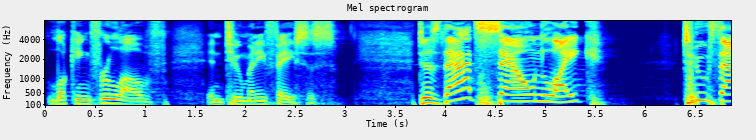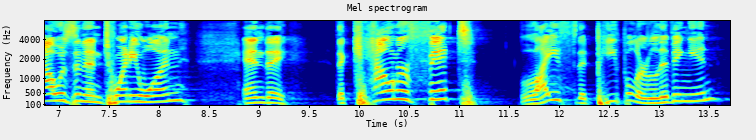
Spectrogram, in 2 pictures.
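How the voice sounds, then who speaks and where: A man preaching from the pulpit, taking his time over every phrase. His voice is bright and a little high, and he lets it swell loud and then fall away again. He keeps repeating lines to drive the point home. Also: sing-song, slow, creaky. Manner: sings hymn lines softly, repeats phrases. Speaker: pastor. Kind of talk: sermon.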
